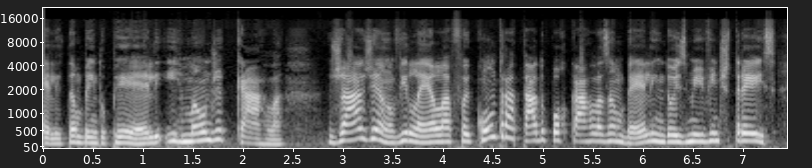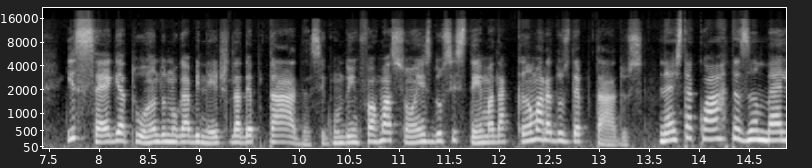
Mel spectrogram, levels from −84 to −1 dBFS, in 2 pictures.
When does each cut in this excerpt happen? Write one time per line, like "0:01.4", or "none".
0:13.5

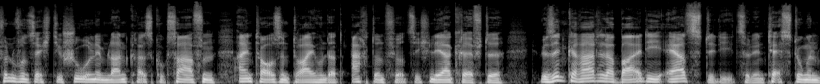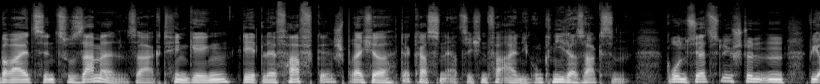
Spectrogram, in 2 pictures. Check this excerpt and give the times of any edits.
0:05.3

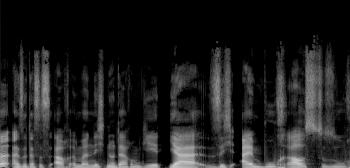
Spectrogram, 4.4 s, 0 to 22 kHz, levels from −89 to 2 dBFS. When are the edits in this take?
0:02.0

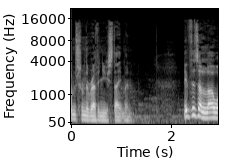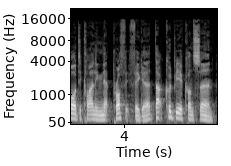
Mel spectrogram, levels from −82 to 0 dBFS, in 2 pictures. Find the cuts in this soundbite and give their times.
none

